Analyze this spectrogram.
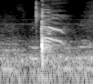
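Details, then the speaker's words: Directed cough demonstrated by a patient instructed by a respiratory therapist: a deep, slow inhalation, a brief hold, then one sharp voiced cough to clear airway secretions. "And then next, I'm going to have her take a deep and slow inhalation. And then just a slight hold, and then cough."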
